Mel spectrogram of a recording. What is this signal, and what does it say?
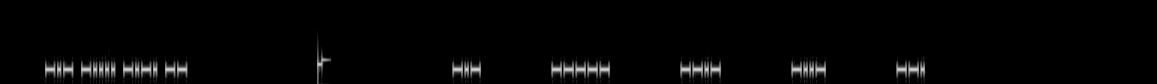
Morse code, heard as a keyed tone, about 44 wpm, spaced as for 16 wpm, 690 Hz. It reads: K6CM K0QXG
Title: USA Call Signs - 8x Character Spacing - 40wpm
